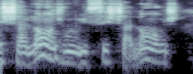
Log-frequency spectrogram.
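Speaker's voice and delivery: "challenge" said as French "sha-lanzh", nasal vowel; French pronunciation. Shown as a demonstration. Teacher gives the French version, French pronunciation. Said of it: "we have that in French".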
